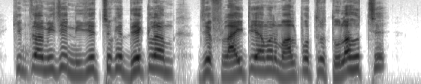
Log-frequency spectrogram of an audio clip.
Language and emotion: Bengali, surprised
